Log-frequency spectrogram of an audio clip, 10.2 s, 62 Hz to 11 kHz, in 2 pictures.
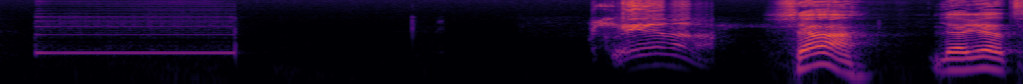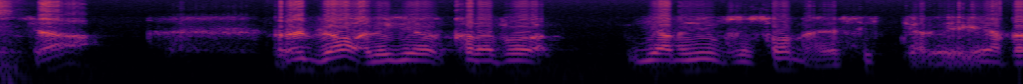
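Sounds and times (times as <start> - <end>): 
telephone ringing tone while placing a call: 0.2 - 1.2
speech: 3.1 - 5.6, 6.6 - 10.2.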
